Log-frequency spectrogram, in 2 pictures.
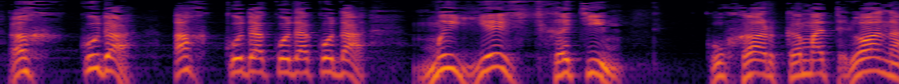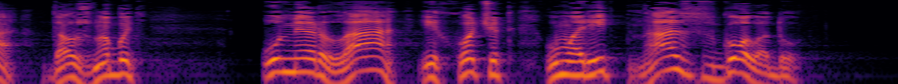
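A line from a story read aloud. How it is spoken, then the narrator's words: Frenzied shouting. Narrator (Russian): неистово кричали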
